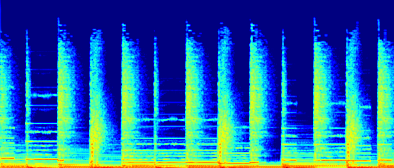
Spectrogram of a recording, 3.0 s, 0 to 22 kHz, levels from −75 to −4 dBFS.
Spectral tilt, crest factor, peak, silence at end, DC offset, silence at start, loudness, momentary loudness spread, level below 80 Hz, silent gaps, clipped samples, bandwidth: -4.5 dB/octave; 14 dB; 0 dBFS; 0 s; under 0.1%; 0 s; -16 LUFS; 2 LU; -20 dBFS; none; under 0.1%; 19 kHz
